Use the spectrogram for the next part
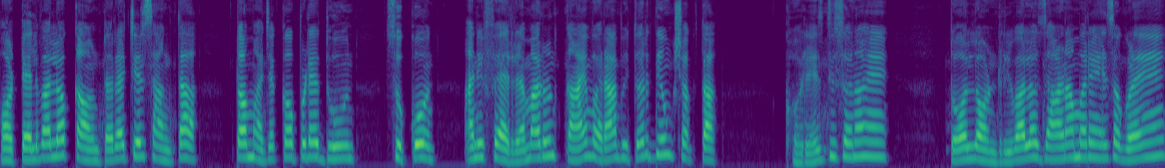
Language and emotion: Goan Konkani, surprised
